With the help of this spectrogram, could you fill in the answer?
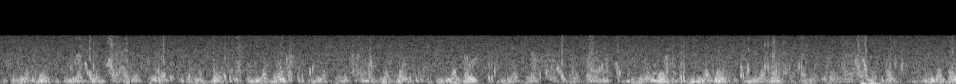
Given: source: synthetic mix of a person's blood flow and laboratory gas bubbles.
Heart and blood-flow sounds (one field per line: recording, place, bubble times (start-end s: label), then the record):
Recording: Doppler ultrasound of blood flow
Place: precordium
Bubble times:
0.29-0.51 s: bubbles
0.69-0.98 s: bubbles
1.06-1.33 s: bubbles
1.47-1.76 s: bubbles
1.80-1.95 s: bubbles
2.10-2.42 s: bubbles
2.45-2.53 s: bubbles
2.74-3.17 s: bubbles
3.42-3.79 s: bubbles
3.94-4.28 s: bubbles
4.55-5.00 s: bubbles
5.29-5.78 s: bubbles
5.84-6.33 s: bubbles
6.47-7.02 s: bubbles
7.04-7.33 s: bubbles
7.37-7.53 s: bubbles
7.60-8.09 s: bubbles
8.20-8.76 s: bubbles
8.79-9.33 s: bubbles
9.47-9.57 s: bubbles
From the record:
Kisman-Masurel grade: 242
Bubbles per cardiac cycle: several, 3 to 8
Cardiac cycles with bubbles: 100%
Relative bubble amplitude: moderate (0.250 to 0.450)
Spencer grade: 3 (all of the cardiac periods contain showers or single bubble signals, but not dominating or overriding the cardiac motion signals)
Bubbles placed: anywhere in the cardiac cycle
